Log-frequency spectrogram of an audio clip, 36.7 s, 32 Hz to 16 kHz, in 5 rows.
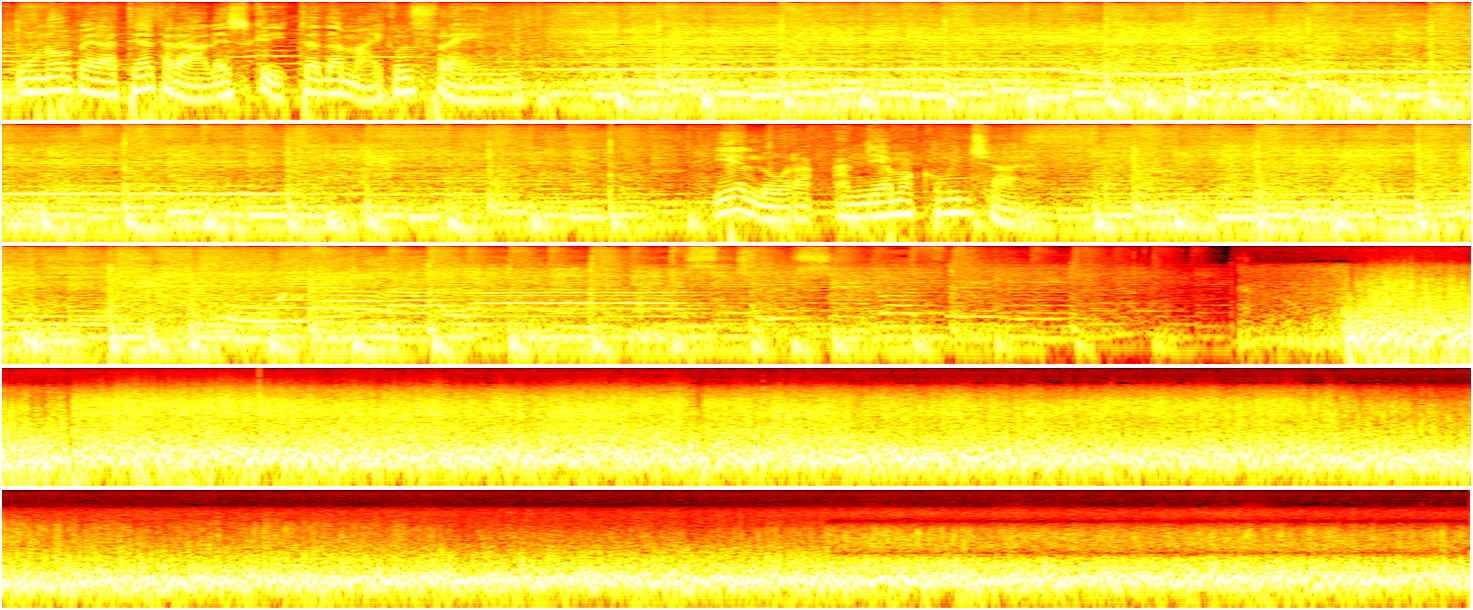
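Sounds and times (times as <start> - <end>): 
speech: 0.1 - 3.5, 10.9 - 12.6
tonal music: 1.6 - 10.9, 12.5 - 20.0
roar of the first nuclear bomb explosion over Hiroshima: 2.1 - 18.2, 20.9 - 36.7.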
